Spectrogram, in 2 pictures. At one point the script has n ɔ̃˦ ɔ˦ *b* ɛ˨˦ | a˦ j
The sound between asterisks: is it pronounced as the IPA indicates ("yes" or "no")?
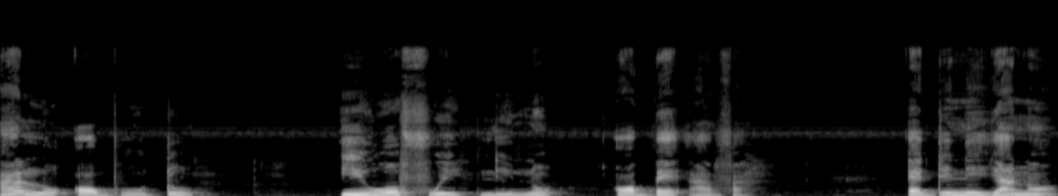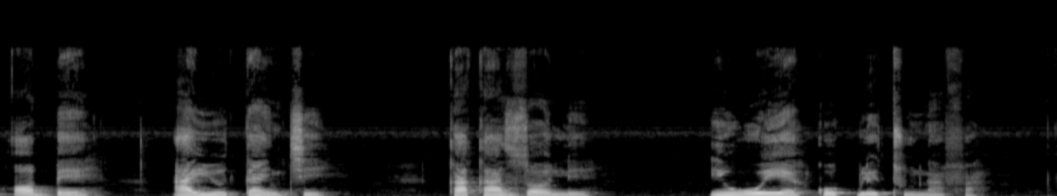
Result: yes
